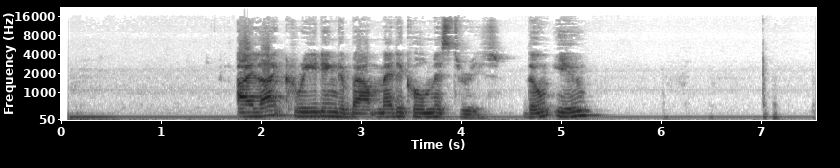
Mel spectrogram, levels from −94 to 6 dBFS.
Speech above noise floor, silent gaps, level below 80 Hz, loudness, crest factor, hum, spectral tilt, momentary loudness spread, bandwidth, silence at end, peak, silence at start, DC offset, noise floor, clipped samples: 29 dB; none; -46 dBFS; -13 LUFS; 16 dB; none; -5.5 dB/octave; 22 LU; 16 kHz; 0.35 s; 0 dBFS; 0.1 s; under 0.1%; -41 dBFS; under 0.1%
